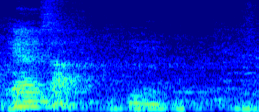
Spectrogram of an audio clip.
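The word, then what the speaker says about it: 検査: 요거는 이제 우리가 니은으로 발음을 해줍니다. 니은으로 겐사.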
